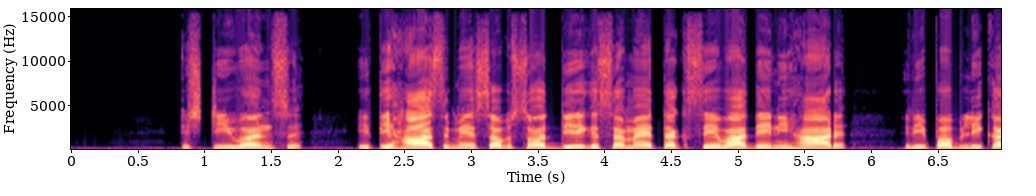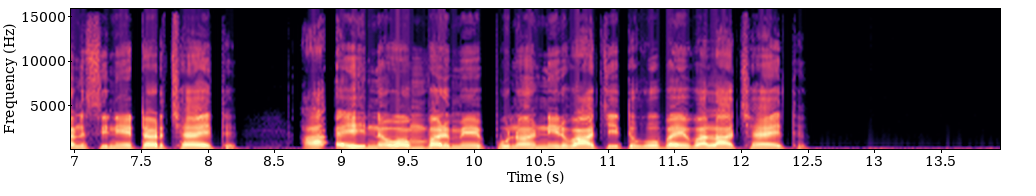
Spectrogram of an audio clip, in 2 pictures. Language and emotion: Maithili, neutral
